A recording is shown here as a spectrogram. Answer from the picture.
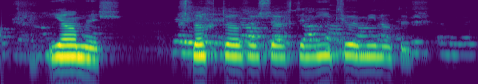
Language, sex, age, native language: Icelandic, male, 13, Icelandic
